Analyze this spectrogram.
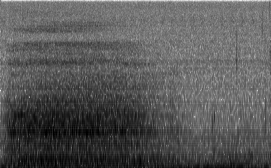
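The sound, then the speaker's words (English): A deep breath drawn in and let out during a guided meditation: one long, airy rush of breath that holds steady for about two seconds, then fades into near quiet. “Take a deep inhalation. Inhale and exhale.”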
